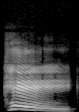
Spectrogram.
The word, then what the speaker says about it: cake: You see, I have long vowel A and silent E at the end. That's it. This is the CVC, final E pattern. The E at the end is silent and the preceding vowel letter takes the long sound.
